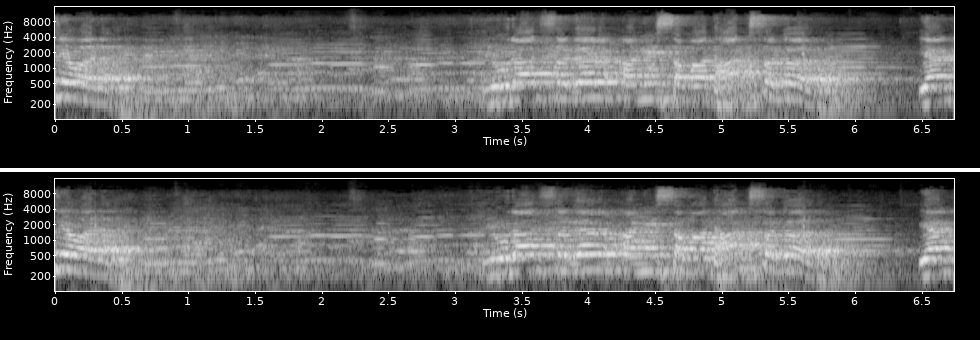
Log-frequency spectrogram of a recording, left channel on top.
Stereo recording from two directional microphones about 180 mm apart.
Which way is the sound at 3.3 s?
65° right (ahead or behind).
